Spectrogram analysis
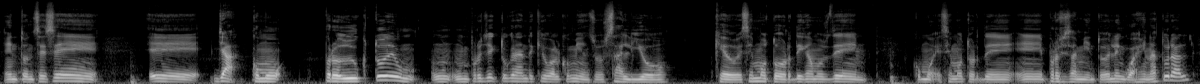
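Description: Speaking unhurriedly in a mid-range, darkish voice with fairly even intonation, this Colombian-accented man is a guest on an interview. His storytelling is casual and slangy, laced with profanity and acted-out snippets of what people said.

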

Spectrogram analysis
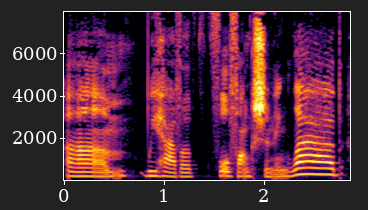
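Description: A woman's voice: medium pitch, slow, vocal fry. A young woman from North Carolina, a health educator, answering interview questions in a friendly, explanatory way.

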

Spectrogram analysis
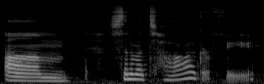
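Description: A young woman co-hosts a relaxed film podcast, thinking out loud and hedging with a few ums. Her voice sits on the lower side for a woman. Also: slow pace, vocal fry. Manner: thoughtful, hedging, with fillers. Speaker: podcast co-host. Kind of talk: casual film chat.

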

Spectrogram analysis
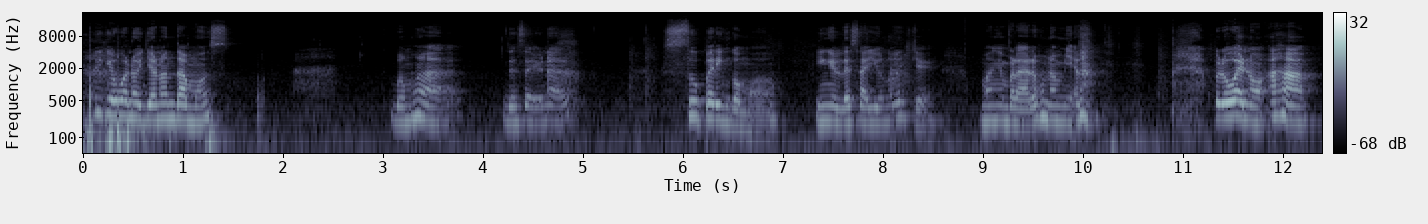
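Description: A woman's voice: medium pitch, a little slow, long pauses, fairly bright tone. A young woman co-hosting a casual podcast drinking game, dramatic and squeamish, dropping English slang into her Spanish. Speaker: podcast co-host.

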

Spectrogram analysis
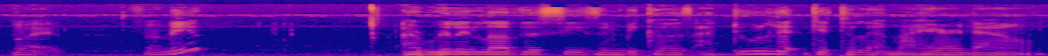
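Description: A woman's voice: sits low, fairly even intonation, a little fast, a little mellow, a little hiss or hum. A woman chatting casually as a podcast co-host in a backyard at night, talking in an emphatic, slangy, colloquial way.

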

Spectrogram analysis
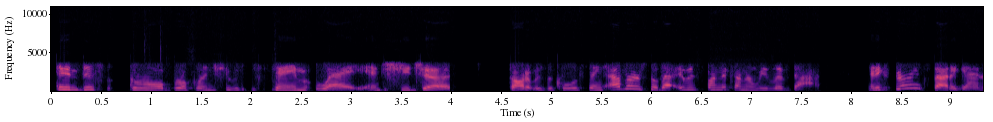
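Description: Young woman, from Louisville, tinny phone line, higher pitch, playful teasing guest. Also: no room sound. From Louisville, Kentucky, US. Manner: quick-witted, playful teasing. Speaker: TV news reporter, guest. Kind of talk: casual radio banter.

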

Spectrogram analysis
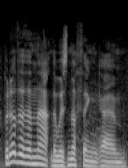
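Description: A man's voice: medium pitch, very animated, fairly quick, a little mellow, a little hiss or hum. A man, a guest on an interview show, telling long stories with many restarts and easy laughs. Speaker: guest, researcher. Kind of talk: casual interview chat.

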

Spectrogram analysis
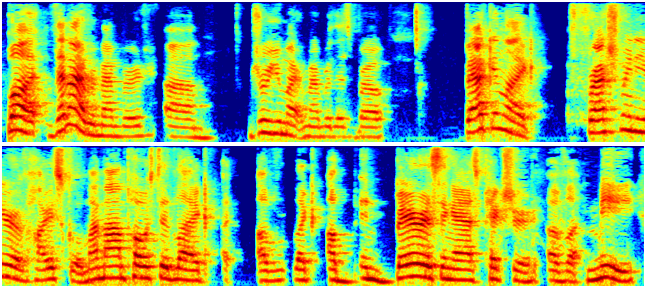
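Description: A young man co-hosting a podcast, telling stories in an animated, casual way, peppered with "bro" and "like". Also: sits high, measured pace. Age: young adult. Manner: animated storyteller, says bro and like a lot. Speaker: podcast co-host. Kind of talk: casual chat.

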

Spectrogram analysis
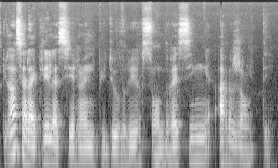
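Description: A man reading a children's picture book aloud in a slow, expressive storytelling manner. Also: on the low side. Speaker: reader.

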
